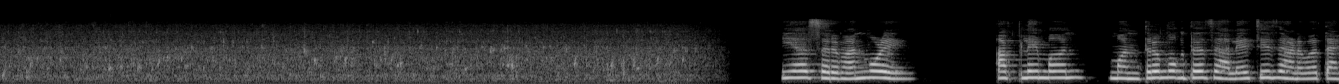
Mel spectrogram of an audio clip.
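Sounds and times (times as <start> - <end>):
river water babbling on the bank of the Ganges: 0.0 - 7.3
speech: 7.8 - 9.2, 10.0 - 13.3.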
